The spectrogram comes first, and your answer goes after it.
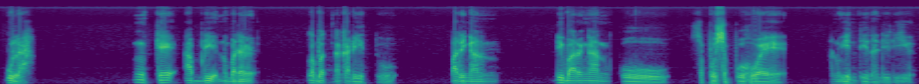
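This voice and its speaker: A man playing a composed, resolute young village hero in a radio drama, calm, measured and respectful. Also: deep voice. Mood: firm, instructing. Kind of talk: Sundanese radio drama acting. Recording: dull lo-fi recording with echo.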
